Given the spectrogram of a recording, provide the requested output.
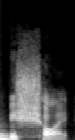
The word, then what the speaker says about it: বিস্ময়: সো বিস্ময় শব্দটার উচ্চারণ যদি তোমরা একটু করো তোমরা দেখবা যে এখানে যে মটা আছে সেটা কিন্তু একটা যুক্ত বর্ণ হিসেবে আছে এবং এই উচ্চারণটা কিন্তু আমাদের অনেকটা নাসিক্য উচ্চারণ হয়। তুমি উচ্চারণ করে দেখো, বিশ্বের বিস্ময়, বিস্ময়। তো এই জন্য আমরা এখানে একটা চন্দ্রবিন্দু দিয়ে উচ্চারণটা আসলে এইভাবে করছি।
